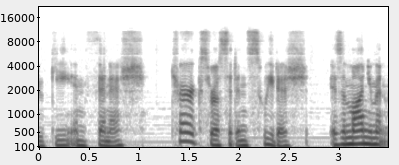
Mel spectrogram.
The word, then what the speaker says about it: Treriksröset: In Swedish, it's pronounced Treriksröset, which is very close to how you spelled it. Sorry, Sky. We have to agree to disagree. It's Tre Riksruset, or as a so-called Finnswede, at least that's how I pronounce it.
